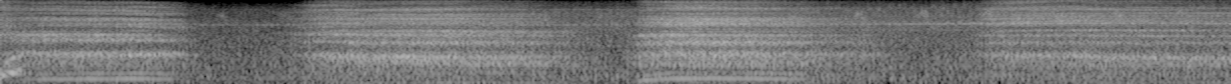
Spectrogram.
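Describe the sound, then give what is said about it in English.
Slow, deep breaths taken to stay calm repeat in a steady rhythm, each long inhale and exhale rasping, with a faint voiced hum riding on some of them. “It's very hard to stay calm. Keep breathing, ….”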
